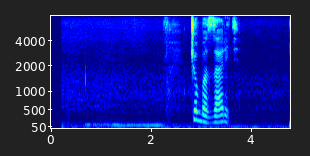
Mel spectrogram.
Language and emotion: Russian, angry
